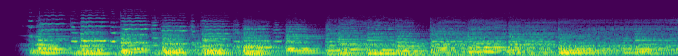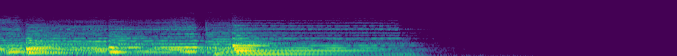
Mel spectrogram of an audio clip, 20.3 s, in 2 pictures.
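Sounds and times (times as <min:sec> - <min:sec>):
violin and piano sonata in E minor: 0:00.2 - 0:17.2.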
